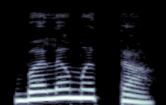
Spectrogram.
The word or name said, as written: ಬೆಲ್ಮತ್ತಿ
